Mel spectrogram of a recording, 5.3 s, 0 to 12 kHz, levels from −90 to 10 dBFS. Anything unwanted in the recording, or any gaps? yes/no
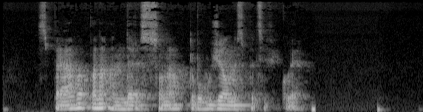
no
